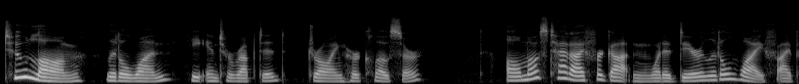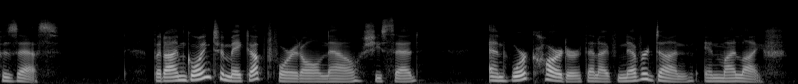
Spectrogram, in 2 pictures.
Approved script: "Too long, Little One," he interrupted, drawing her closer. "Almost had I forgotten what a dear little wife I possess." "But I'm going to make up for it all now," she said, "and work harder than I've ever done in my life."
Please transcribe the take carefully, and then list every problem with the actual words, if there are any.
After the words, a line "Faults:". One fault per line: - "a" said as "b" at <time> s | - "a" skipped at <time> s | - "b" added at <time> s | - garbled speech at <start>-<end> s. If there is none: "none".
"Too long, Little One," he interrupted, drawing her closer. "Almost had I forgotten what a dear little wife I possess." "But I'm going to make up for it all now," she said, "and work harder than I've never done in my life."
Faults:
- "ever" said as "never" at 14.2 s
